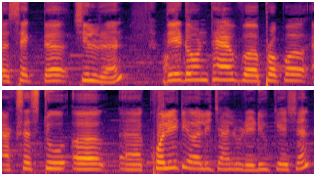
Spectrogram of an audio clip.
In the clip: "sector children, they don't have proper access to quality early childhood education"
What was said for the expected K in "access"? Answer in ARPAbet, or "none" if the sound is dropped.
K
